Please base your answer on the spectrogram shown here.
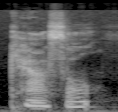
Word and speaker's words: castle: So that T is silent. Castle.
